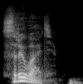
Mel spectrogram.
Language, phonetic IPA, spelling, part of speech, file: Russian, [srɨˈvatʲ], срывать, verb, Ru-срывать.ogg
- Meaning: 1. to pick, to pluck (flowers or fruits) 2. to tear off 3. to ruin, to destroy, to frustrate, to derange (e.g. a plan, work) 4. to wrench off (thread) 5. to vent (upon)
